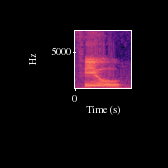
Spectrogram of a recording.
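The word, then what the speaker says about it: few: फिर next six देखिए जब वर्ड में ई के बाद डब्ल्यू आए ई डब्ल्यू को आपको यू से पढ़ना है। देखिए डी ई डब्ल्यू इसे क्या पढ़ेंगे? ड्यू माउंटेन ड्यू आपने सुना होगा ड्यू। ये तो ऐसे क्या पढ़ेंगे? फ्यू आधा फ और पूरा यू हो गया।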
